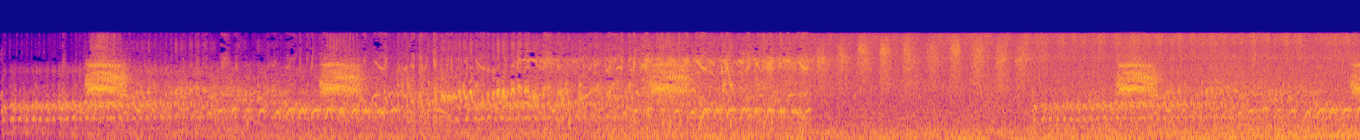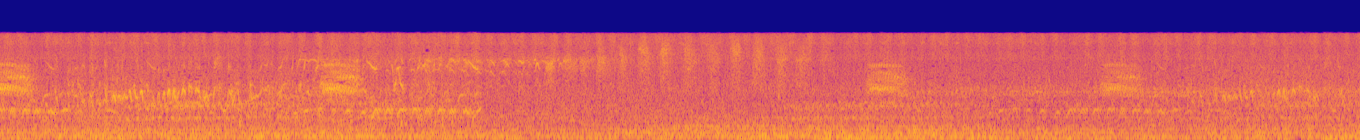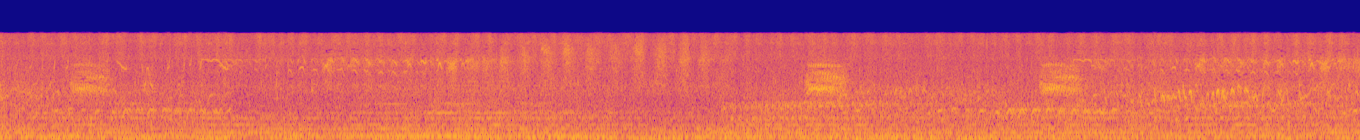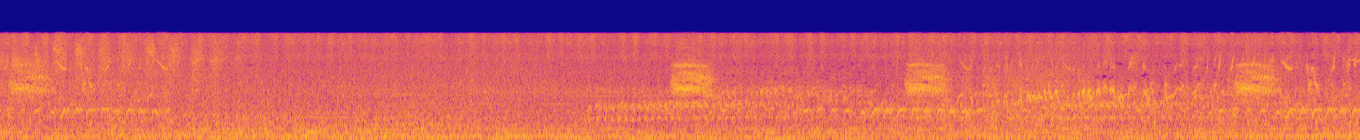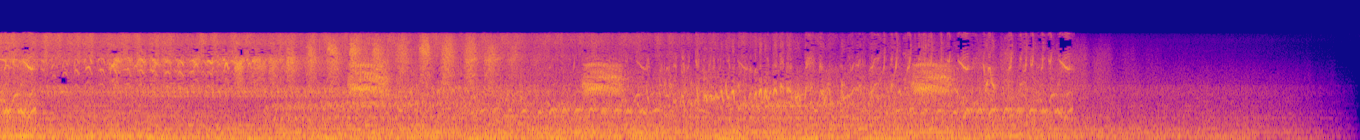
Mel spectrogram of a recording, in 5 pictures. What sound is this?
A jungle soundscape. Enjoy!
